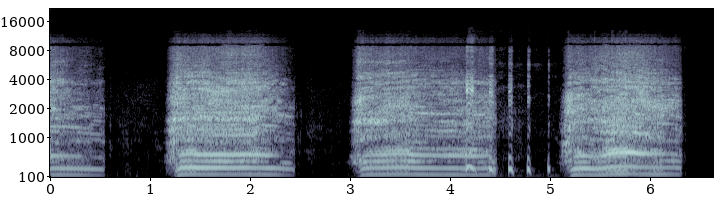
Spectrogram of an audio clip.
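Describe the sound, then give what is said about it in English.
A person imitates a moose call with three long, low, groaning drones, each held for over a second, plus a few short grunts between the second and third calls. “That's a nice quality moose there”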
